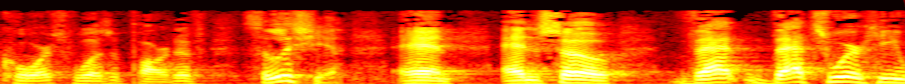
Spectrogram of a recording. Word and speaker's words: Cilicia: Then I went into the regions of Syria and Sicilia. How do you say that? I get things in my mind, then I can't say it. Say it again. Cilicia. I knew that.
